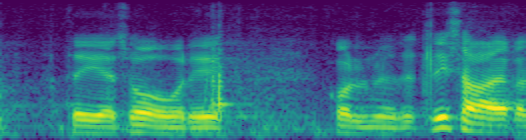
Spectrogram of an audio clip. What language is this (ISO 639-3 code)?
est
